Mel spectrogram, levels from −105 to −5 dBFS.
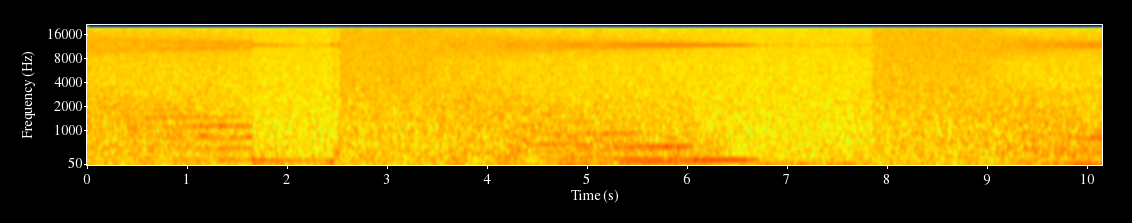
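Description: Wrong sample width runs through the whole of this music clip, from start to finish. The audio sounds like samples stored four bytes wide but read back three bytes at a time, which fits 32-bit data decoded as packed 24-bit. Many decoded values mix bytes from neighbouring samples, so loud noise dominates, with the music buried and running at 0.75 times its proper speed with lowered pitch.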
